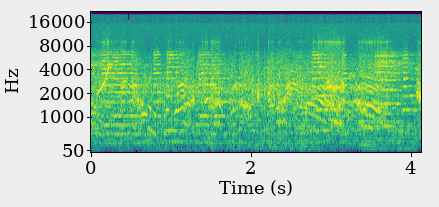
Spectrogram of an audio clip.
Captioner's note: yelling in Spanish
